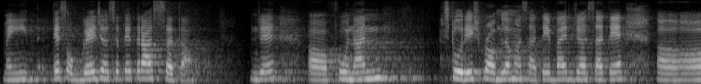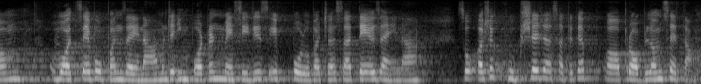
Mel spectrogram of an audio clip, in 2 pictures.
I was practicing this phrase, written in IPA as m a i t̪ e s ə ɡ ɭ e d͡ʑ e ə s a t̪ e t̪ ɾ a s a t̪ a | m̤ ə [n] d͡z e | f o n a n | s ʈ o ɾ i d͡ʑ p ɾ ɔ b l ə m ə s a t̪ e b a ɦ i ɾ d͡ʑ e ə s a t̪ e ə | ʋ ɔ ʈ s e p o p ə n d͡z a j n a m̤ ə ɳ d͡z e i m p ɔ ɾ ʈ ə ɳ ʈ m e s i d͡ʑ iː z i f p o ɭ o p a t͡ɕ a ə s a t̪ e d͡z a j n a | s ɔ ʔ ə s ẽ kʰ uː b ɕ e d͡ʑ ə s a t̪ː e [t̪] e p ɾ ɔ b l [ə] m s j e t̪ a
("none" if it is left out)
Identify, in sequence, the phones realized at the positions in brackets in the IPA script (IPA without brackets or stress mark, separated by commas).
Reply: ɳ, t̪, ə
